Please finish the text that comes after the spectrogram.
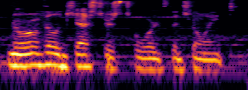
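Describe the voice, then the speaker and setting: A man's voice: medium pitch, brisk, lightly acted, poor audio. A man reading stage directions as the narrator of an audio drama, in a scripted narration style. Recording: music under narration.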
